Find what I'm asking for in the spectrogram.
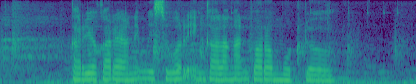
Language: Javanese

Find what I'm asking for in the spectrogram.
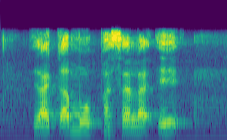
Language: Northern Sotho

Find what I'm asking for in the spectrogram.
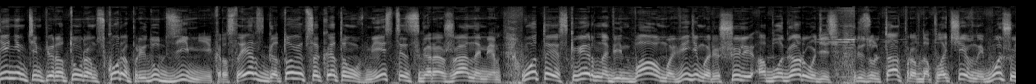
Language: Russian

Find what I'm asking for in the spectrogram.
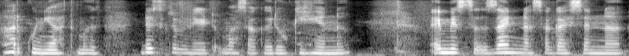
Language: Kashmiri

